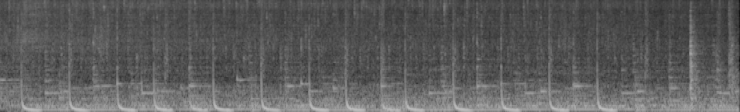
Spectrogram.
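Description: Korean twisted doughnuts (kkwabaegi) fry in hot oil with a steady, close sizzle and crackle. Rapid bursts of popping run through it without any voices.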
